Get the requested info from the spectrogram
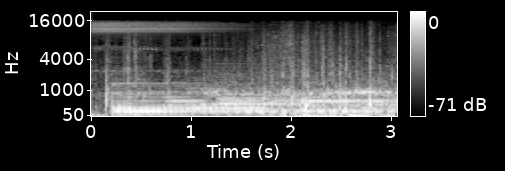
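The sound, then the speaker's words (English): Horses' hooves clip-clop at an easy walking pace as two riders with pack horses travel along railroad tracks, a steady rhythmic patter heard over a sustained, humming musical backdrop with no talking. “By noon, the two riders, the pack horses, and the dog that padded along with them had swung farther to the north and west, still following the railroad tracks.”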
